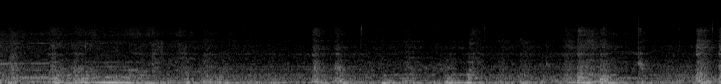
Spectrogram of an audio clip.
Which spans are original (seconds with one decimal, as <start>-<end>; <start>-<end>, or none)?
0.0-0.5; 2.0-3.7; 4.8-6.1; 6.6-7.2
